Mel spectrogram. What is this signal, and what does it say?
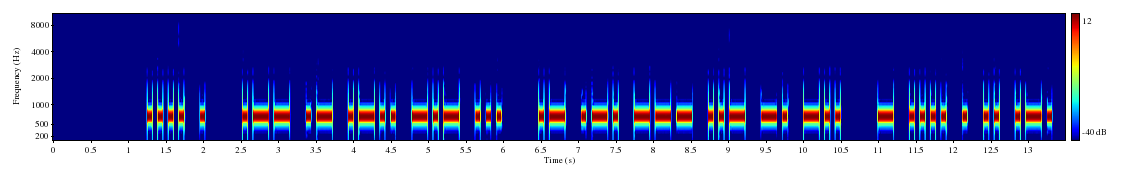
Morse code, heard as a keyed tone, about 17 wpm, 700 Hz. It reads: HE WALKS AROUND THEIR
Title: Easy Phrases 17wpm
